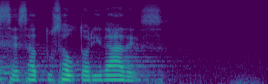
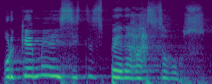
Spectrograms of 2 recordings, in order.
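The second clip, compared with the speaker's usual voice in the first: tearful plea; 6 semitones higher than usual. Retold or imitated. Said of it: "Y lloraba y le decía".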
